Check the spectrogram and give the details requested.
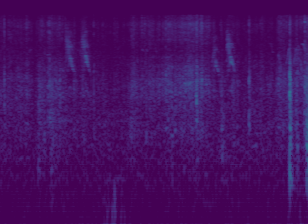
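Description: Outdoor farm ambience: a few short, high bird chirps over a steady background hiss. A single sharp click about four seconds in is the loudest sound.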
